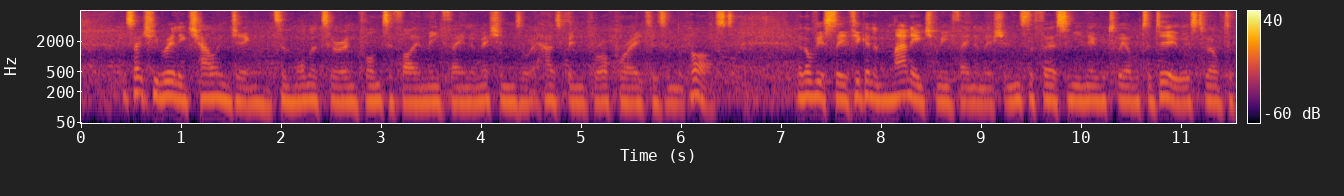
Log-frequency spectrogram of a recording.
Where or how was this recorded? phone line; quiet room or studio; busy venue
busy venue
